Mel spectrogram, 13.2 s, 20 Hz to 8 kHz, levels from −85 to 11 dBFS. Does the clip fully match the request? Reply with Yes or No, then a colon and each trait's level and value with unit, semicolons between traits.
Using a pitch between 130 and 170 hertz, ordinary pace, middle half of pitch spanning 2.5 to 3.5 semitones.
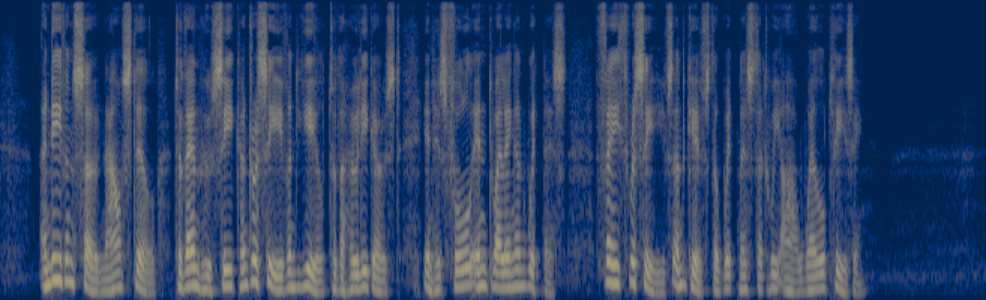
No: medium, 140 Hz; average, 155 wpm; average, 5.2 semitones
